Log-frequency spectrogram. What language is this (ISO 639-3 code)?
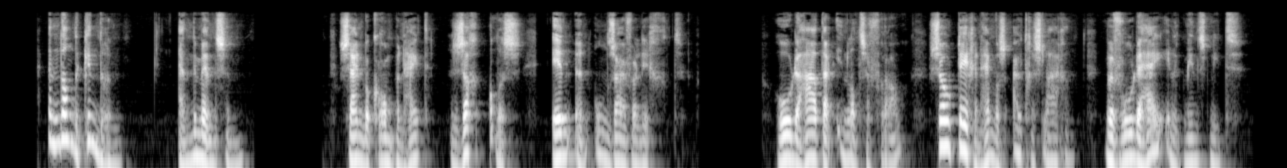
nld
